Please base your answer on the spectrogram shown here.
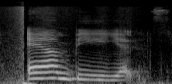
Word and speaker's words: ambience: The last one, ambience. Ambience. There are 3 syllables and the first syllable.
